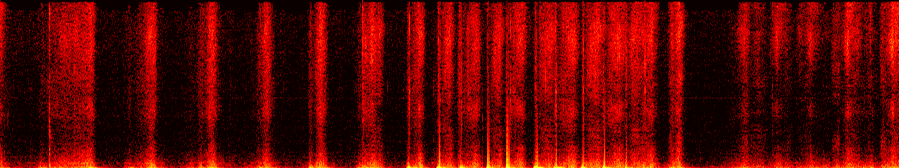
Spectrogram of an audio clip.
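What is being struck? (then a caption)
Synthetic-fur microphone windscreen. Long nails scratch and pinch a grey and black synthetic-fur microphone windscreen, producing muffled, low, thumping rubs that pulse about twice a second like a heartbeat. The strokes grow louder and denser through the middle, then fade back to softer, quieter scratching at the end.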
